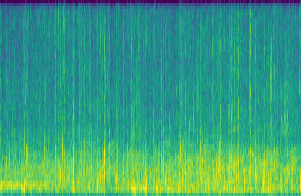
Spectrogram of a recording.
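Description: Audience clapping at an Indonesian stand-up comedy show, a moderate burst of scattered hand claps that keeps steady for a few seconds, heard from within the crowd.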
